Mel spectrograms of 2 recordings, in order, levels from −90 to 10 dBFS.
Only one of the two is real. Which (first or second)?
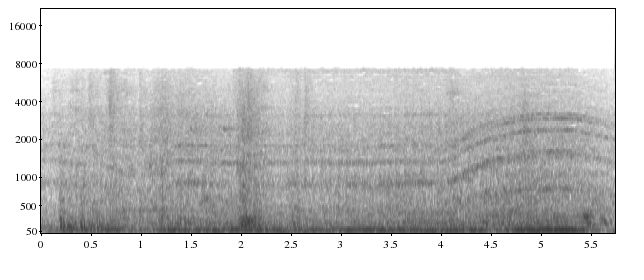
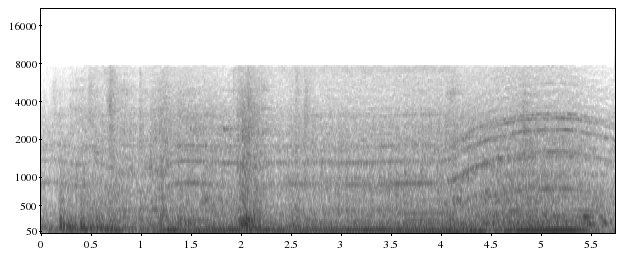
second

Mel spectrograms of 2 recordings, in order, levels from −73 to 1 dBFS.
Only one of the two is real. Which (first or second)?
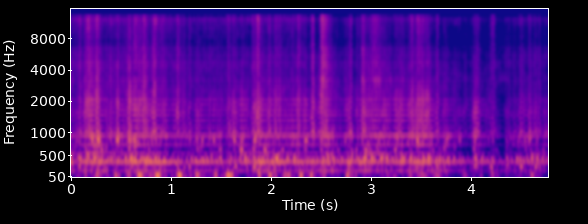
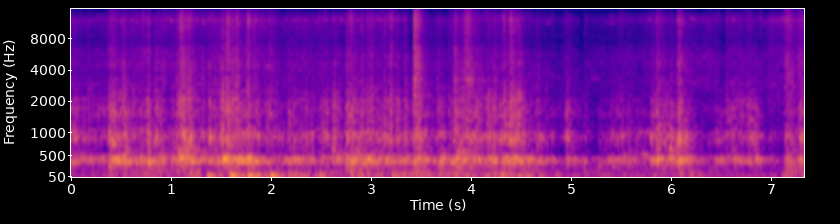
second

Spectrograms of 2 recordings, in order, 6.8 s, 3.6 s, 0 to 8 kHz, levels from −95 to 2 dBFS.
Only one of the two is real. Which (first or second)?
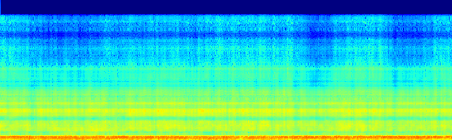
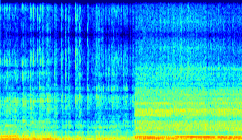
second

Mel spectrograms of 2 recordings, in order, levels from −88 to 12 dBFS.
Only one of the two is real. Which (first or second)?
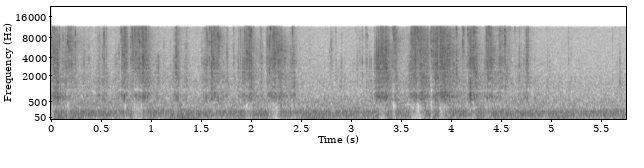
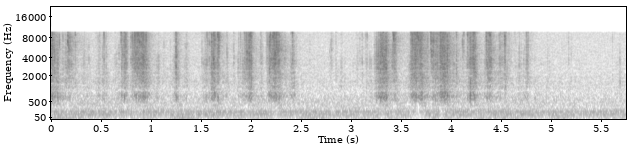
first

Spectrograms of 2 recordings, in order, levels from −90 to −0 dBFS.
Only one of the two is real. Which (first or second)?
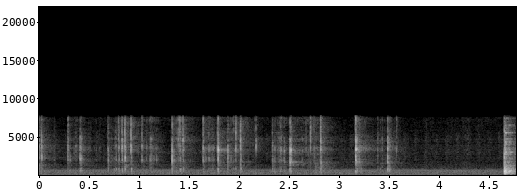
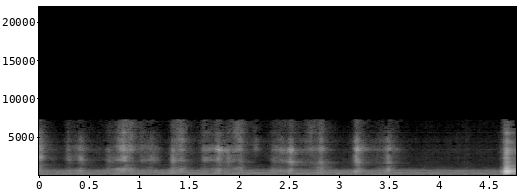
first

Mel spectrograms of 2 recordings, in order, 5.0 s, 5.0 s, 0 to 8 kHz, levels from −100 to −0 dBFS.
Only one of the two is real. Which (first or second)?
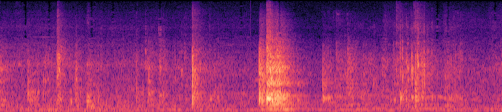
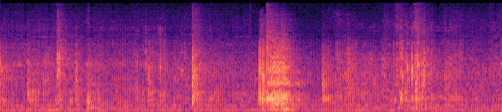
first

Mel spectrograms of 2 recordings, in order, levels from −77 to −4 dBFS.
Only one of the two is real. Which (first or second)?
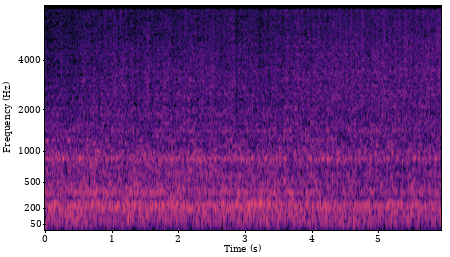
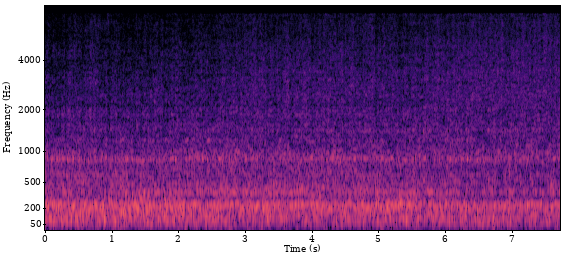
first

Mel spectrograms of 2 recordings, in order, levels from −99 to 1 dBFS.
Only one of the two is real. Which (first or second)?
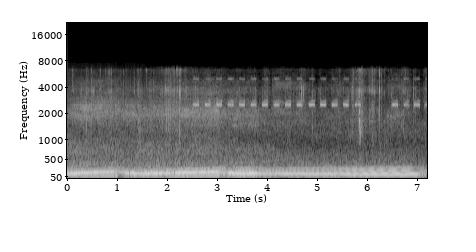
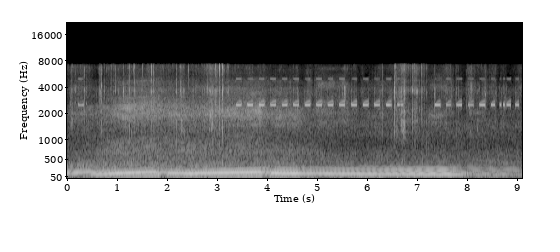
second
